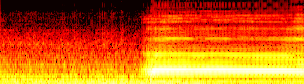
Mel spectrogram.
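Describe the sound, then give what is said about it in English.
A car engine in second gear makes an odd noise: a low rumble turns partway through into a steady, loud, high tonal whine that holds to the end. “Now even second gear sounds kind of weird too.”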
